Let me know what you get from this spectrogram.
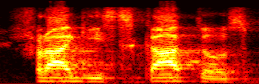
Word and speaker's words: Fragiskatos: Well, I know it's pronounced in Greek. It's Fragiskatos, but it just sounds obnoxious to do the enunciation.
